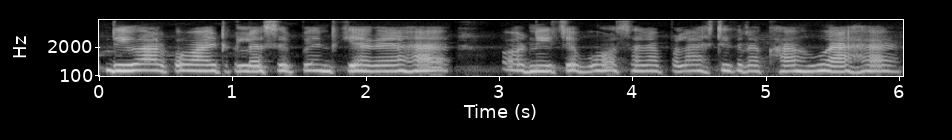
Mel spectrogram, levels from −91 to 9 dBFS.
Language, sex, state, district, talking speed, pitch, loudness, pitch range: Hindi, female, Jharkhand, Palamu, 170 wpm, 275 Hz, -16 LUFS, 265-285 Hz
